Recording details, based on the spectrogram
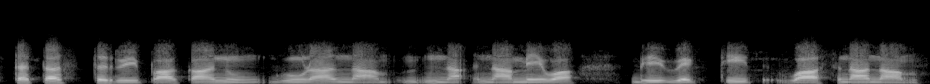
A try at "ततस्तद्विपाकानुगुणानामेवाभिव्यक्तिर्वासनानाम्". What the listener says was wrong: ठीक है जी, नेक्स्ट पे चलते हैं।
